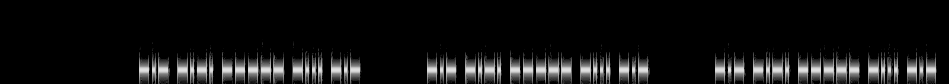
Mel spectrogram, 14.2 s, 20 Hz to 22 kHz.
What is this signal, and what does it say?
Morse code, heard as a keyed tone, about 25 wpm, 700 Hz. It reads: KC0BK KC0BK KC0BK
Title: USA Call Signs - 5 Characters - Repeated 3x - 25wpm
